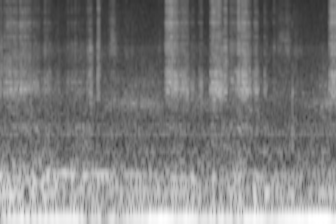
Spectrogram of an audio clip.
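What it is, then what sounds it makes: Paper legal pad. A green felt-tip marker is drawn across a small, flat yellow lined legal pad lying on a wooden table, writing "Christmas" in stroking motions while the other hand steadies the pad, holding a capped marker that does not touch the paper. Soft, bright scratchy strokes come in irregular bursts over a steady low rumble.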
